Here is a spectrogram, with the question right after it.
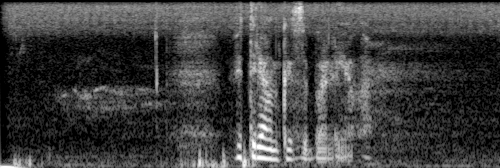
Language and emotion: Russian, sad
